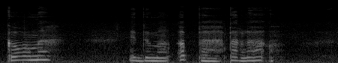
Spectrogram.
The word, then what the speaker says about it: Corn: Marine, elle est belge et elle s'est installée quelques kilomètres avant le village de Corne. D'ailleurs, on prononce Cor. Apparemment, les locaux ne prononcent pas le N.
